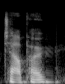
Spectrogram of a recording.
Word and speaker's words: Taupo: He's listed Wellington, Gisborne, Christchurch, New Plymouth, Auckland, Taupo. Is that how you pronounce that? – Taupo, yep.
